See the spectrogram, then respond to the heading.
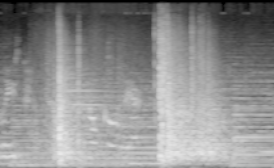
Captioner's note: phone slams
